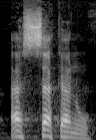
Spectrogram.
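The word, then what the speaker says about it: السكن: As-sakanu. Say, as-sakanu. You don't pronounce the lam.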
